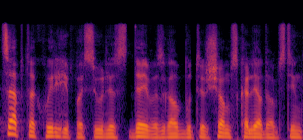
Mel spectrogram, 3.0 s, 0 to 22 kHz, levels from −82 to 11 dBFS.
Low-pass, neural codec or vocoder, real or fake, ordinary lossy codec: 10.8 kHz; codec, 16 kHz in and 24 kHz out, 0.8 kbps, FocalCodec, streaming, 65536 codes; fake; Opus, 64 kbps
